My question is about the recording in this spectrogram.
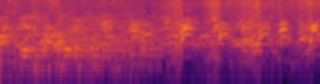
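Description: Sled dogs in harness barking and yipping, many short overlapping barks that come thicker in the second half, over crowd chatter.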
